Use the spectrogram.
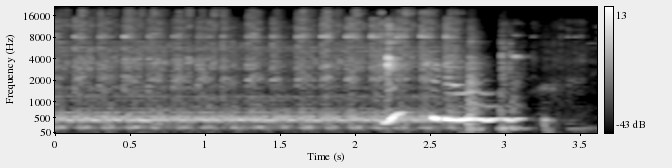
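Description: A sewing machine chain stitches fabric for a wristlet, a steady close mechanical hum with a rhythmic needle beat running throughout, briefly overlaid by a voice before the motor winds down.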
